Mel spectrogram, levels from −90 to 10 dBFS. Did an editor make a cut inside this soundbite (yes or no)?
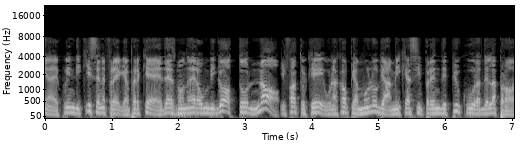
no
